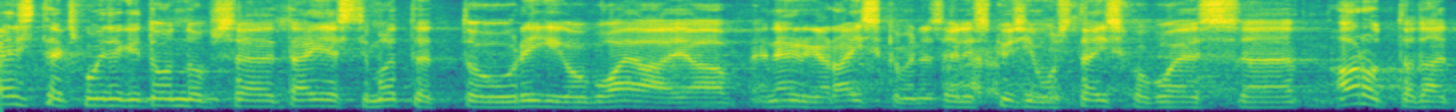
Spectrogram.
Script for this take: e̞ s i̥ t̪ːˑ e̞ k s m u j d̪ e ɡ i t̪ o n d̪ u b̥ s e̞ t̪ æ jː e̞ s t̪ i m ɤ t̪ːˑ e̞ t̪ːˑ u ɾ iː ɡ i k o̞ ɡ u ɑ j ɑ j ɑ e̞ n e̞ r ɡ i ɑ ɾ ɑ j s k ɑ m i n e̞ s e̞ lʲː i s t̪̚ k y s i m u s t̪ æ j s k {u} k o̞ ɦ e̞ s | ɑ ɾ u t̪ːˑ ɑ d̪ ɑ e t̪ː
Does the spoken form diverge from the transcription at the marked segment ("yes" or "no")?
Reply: yes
